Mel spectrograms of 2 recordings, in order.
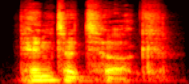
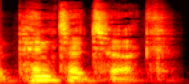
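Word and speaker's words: Pentateuch: And so in modern English pronunciation we just say pentatuk. The pentatuk.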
